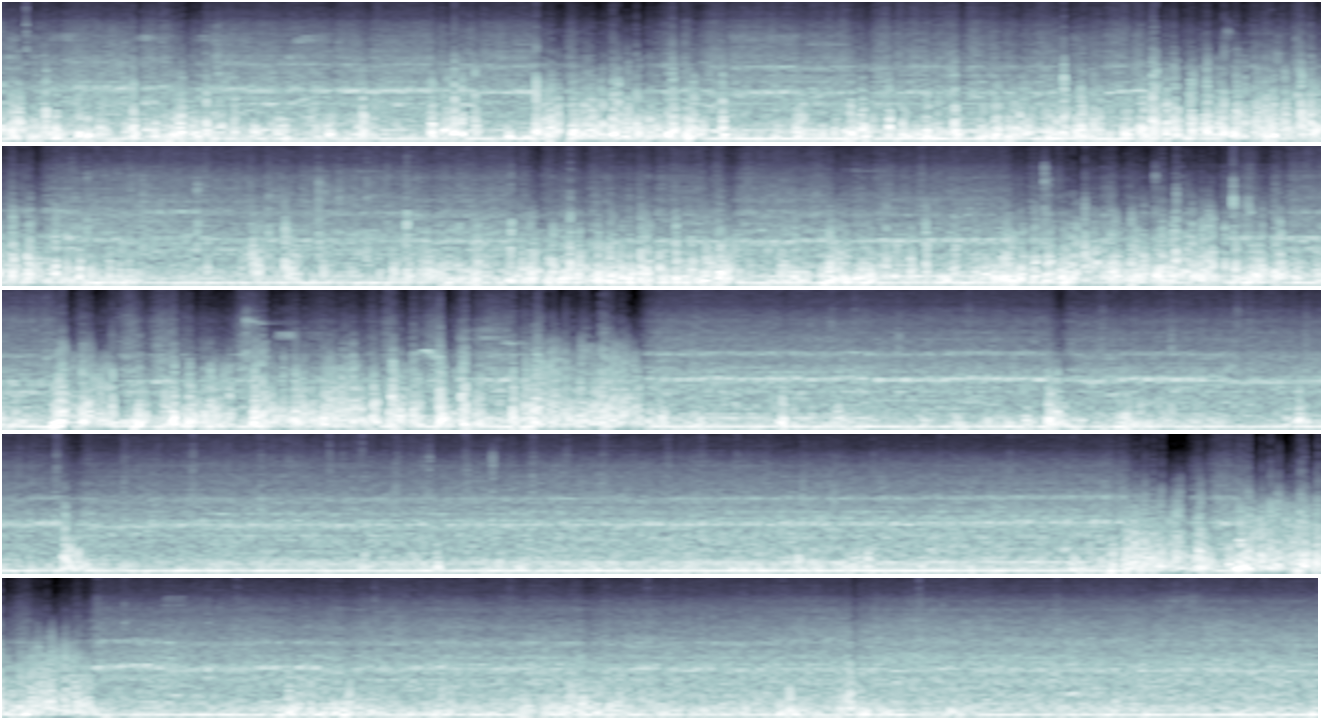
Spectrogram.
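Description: Motorcycle engine running at low road speed, a steady low hum with a faint higher whine over it, with wind rushing over the microphone in repeated gusts.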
